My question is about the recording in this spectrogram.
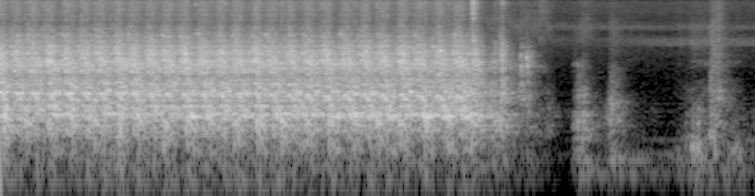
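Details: Cold diesel in below-zero weather, battery on charger after a power-bar outage killed the draw: steady even cranking about three turns a second for five seconds never catches; cold no-start.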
